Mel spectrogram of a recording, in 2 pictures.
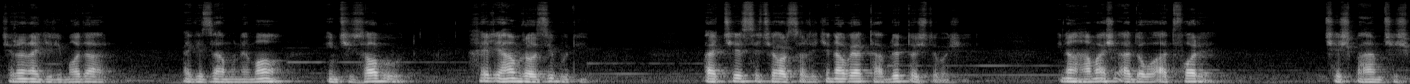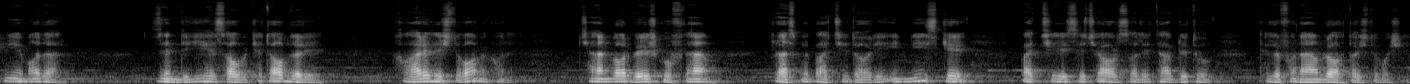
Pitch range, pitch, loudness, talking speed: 120-135 Hz, 130 Hz, -22 LUFS, 125 wpm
